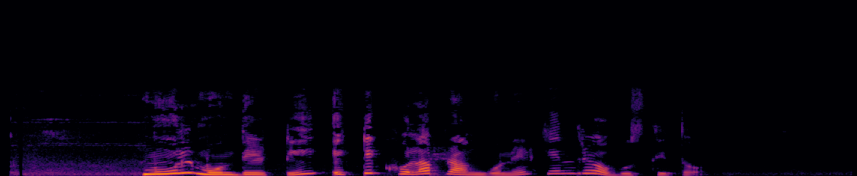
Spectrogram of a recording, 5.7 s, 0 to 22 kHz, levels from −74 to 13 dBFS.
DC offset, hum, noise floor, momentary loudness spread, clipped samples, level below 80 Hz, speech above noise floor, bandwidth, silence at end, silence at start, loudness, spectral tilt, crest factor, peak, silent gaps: under 0.1%; none; -67 dBFS; 19 LU; under 0.1%; -74 dBFS; 47 dB; 11 kHz; 1.05 s; 0.95 s; -19 LUFS; -6 dB/octave; 18 dB; -4 dBFS; none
